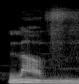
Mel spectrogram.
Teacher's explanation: La V es sonora. Love. Mi voz está vibrando. Así que la D al final tiene que ser un sonido sonoro que es D.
